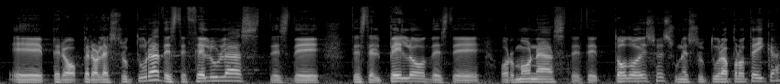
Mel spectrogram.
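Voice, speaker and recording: A man speaks at a moderate pace with lively intonation and a bright, sharp tone. The recording is very clean with a silent background. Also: medium pitch for a man, hardly any pauses. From Spain. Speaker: pharmaceutical executive. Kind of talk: conference talk. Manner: halting, many fillers and repetitions.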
